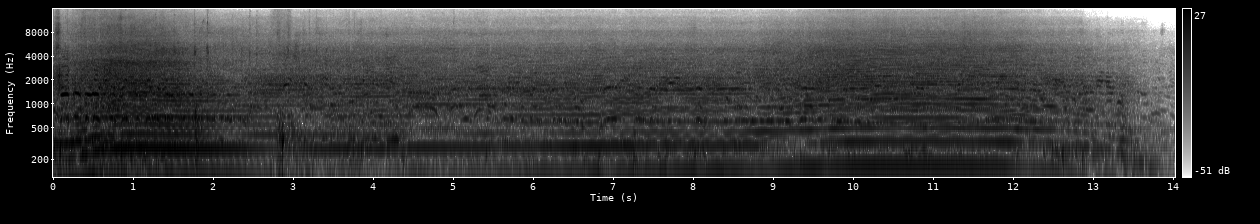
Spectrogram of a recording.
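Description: Portable fire pump's engine revving up hard within the first half second and held at high revs while it drives water through the hoses to the nozzles, rising a little further later on, then winding down near the end as the run finishes.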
